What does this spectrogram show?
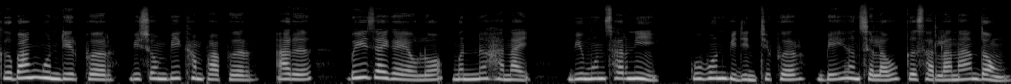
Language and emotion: Bodo, neutral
